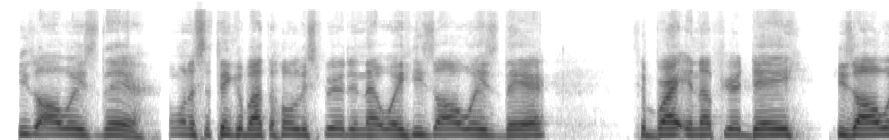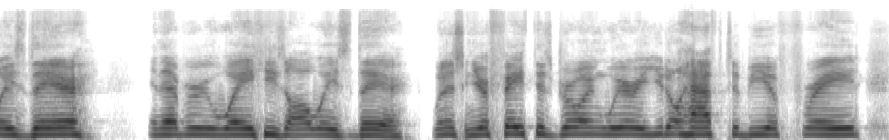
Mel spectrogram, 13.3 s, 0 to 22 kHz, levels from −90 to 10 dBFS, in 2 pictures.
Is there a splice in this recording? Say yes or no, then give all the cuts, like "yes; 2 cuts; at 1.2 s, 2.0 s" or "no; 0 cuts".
yes; 4 cuts; at 1.2 s, 6.2 s, 9.8 s, 10.2 s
